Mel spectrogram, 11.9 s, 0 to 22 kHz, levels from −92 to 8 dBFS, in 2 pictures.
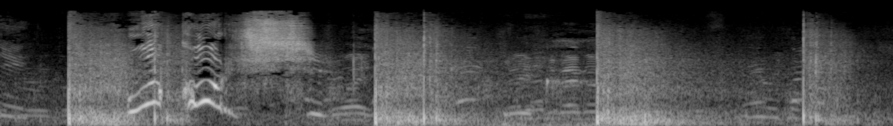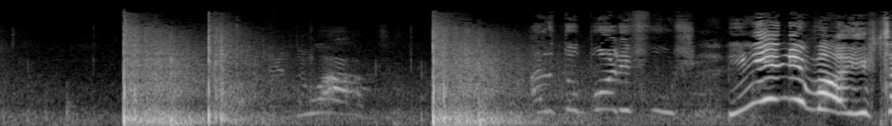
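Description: No dropouts, clipping, glitches or other technical faults can be heard anywhere in the recording.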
